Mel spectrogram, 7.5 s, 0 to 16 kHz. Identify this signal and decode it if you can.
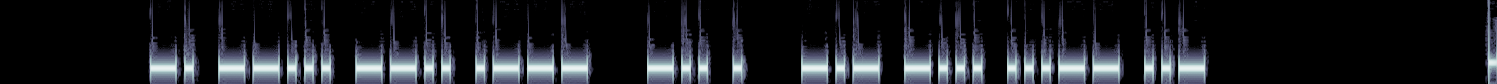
Morse code, heard as a keyed tone, about 28 wpm, 700 Hz. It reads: N7ZJ DE KB3U
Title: USA Callsign DE Callsign - 4 Characters - 28wpm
